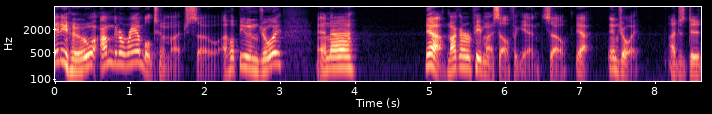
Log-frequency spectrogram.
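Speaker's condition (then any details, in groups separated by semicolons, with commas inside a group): No condition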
